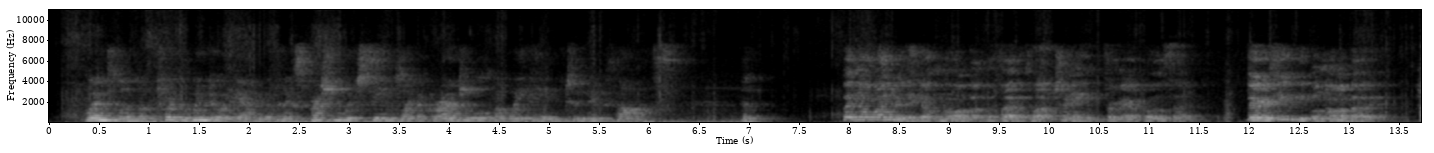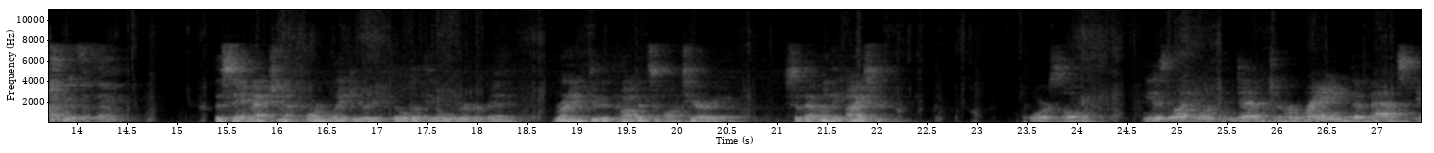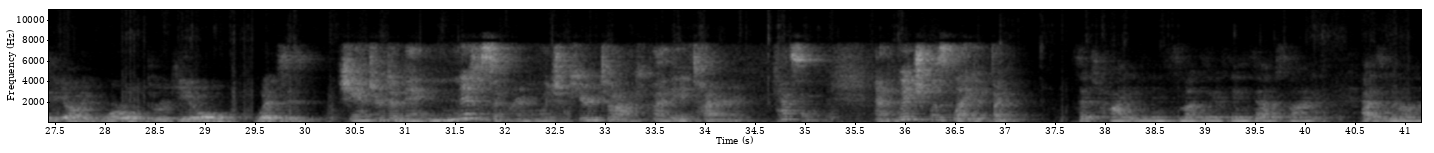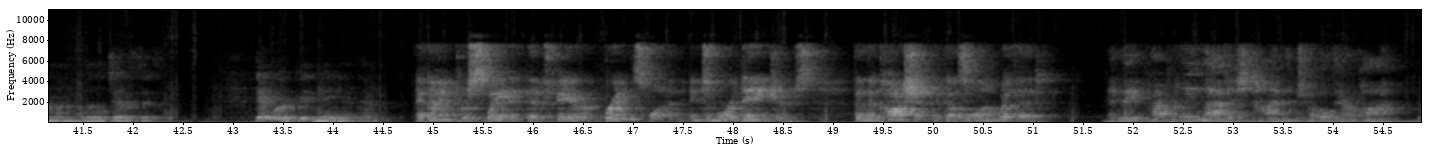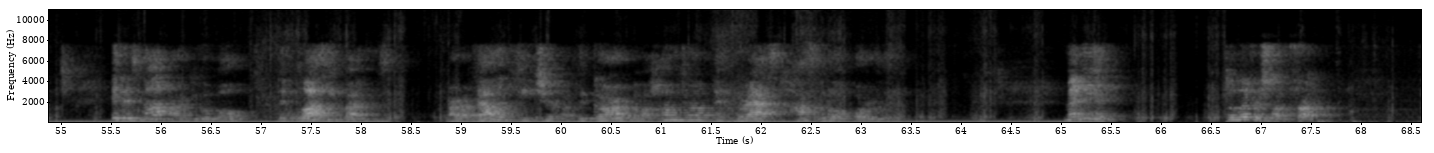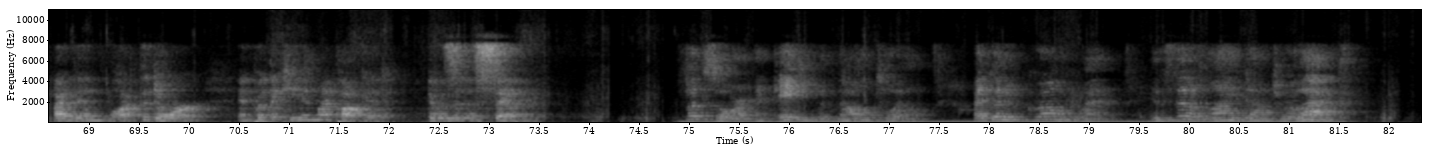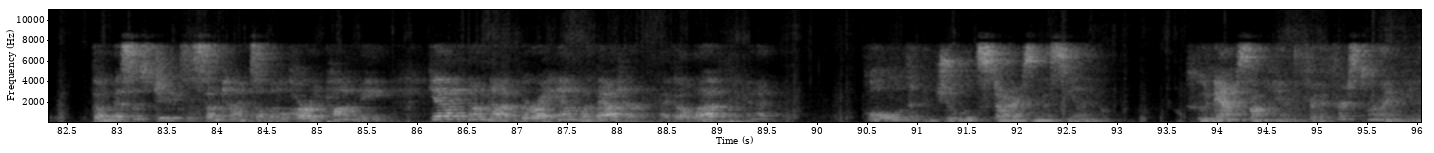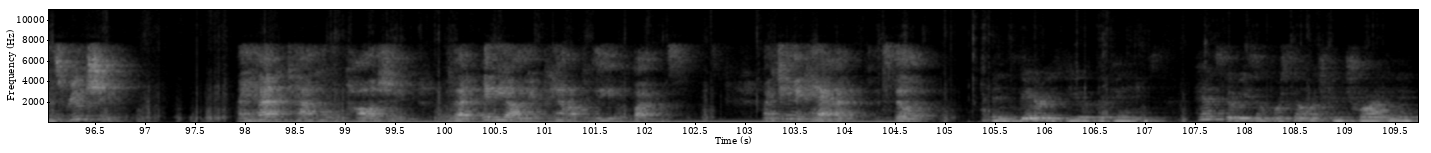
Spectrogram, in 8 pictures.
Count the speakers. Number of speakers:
8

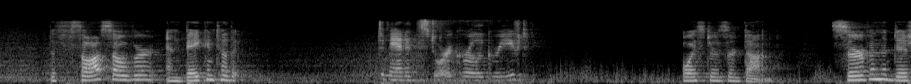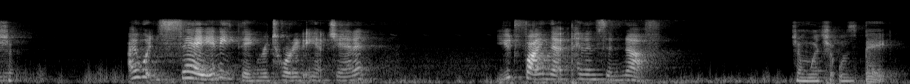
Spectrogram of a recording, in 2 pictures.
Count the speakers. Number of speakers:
2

